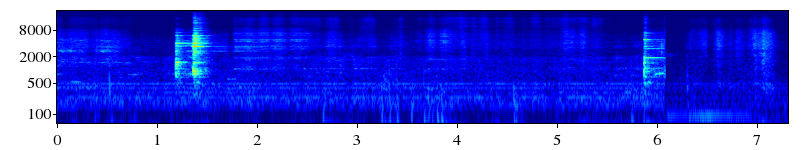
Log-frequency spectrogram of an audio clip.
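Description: Dishes being washed at home, with quiet scattered clinks of pots and utensils and two sharper clatters standing out against a low background.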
